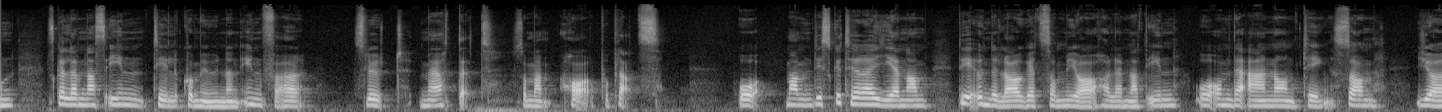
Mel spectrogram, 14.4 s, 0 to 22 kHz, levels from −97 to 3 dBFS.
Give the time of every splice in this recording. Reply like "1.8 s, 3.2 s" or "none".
7.3 s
